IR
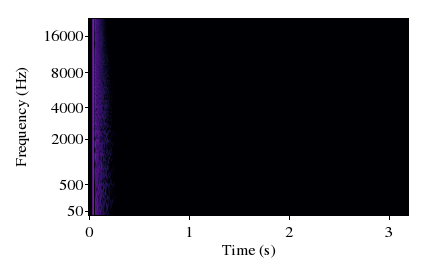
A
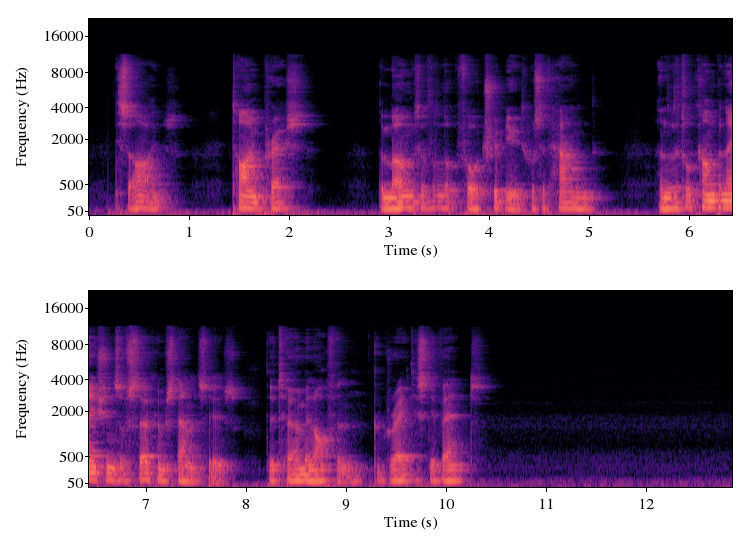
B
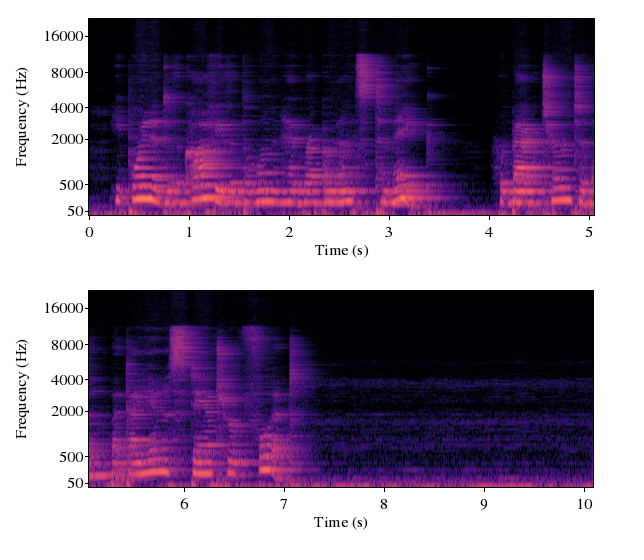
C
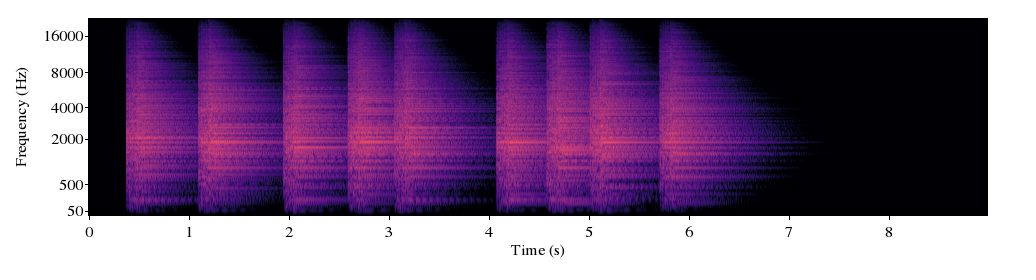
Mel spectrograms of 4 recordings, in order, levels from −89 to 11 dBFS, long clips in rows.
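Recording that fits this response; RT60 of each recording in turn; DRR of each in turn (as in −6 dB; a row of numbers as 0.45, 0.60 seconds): A; 0.40, 0.75, 1.7 seconds; 4.0, −7.0, −9.0 decibels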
